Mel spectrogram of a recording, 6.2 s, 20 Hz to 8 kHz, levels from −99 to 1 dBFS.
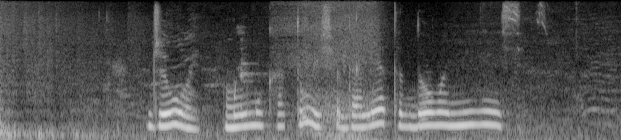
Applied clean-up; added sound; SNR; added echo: none; Fireworks; 15 dB; none.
